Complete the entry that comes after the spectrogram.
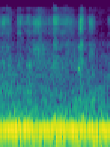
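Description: Soft, scratchy strokes of a pen moving across paper at a desk in short irregular bursts, quiet and unhurried, over a steady low hum with no voices.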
